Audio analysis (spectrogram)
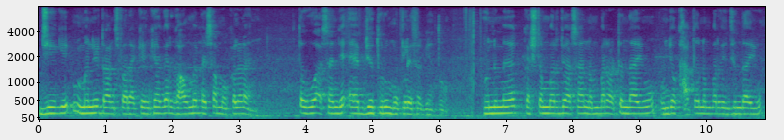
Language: Sindhi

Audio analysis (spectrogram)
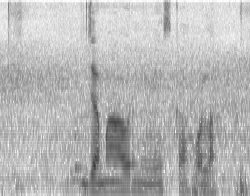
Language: Bhojpuri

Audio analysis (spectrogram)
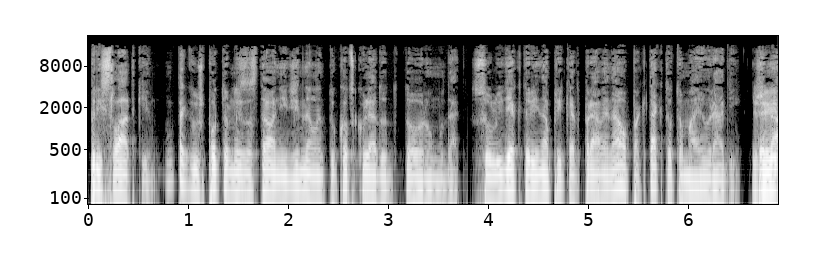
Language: Slovak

